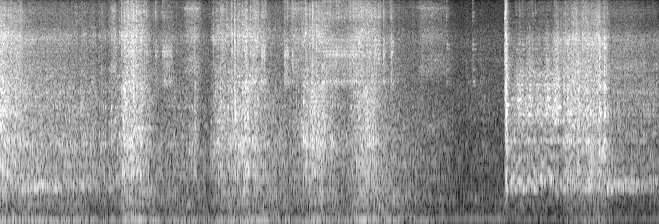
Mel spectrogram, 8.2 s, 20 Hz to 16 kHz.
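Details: Lifted bullnose Ford carbureted V8 truck, first start after sitting almost 4 years, carburetor just cleaned and rebuilt with new spacer and inline fuel filter: several cranking surges, then catches into a low, steady idle rumble; starts normally.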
